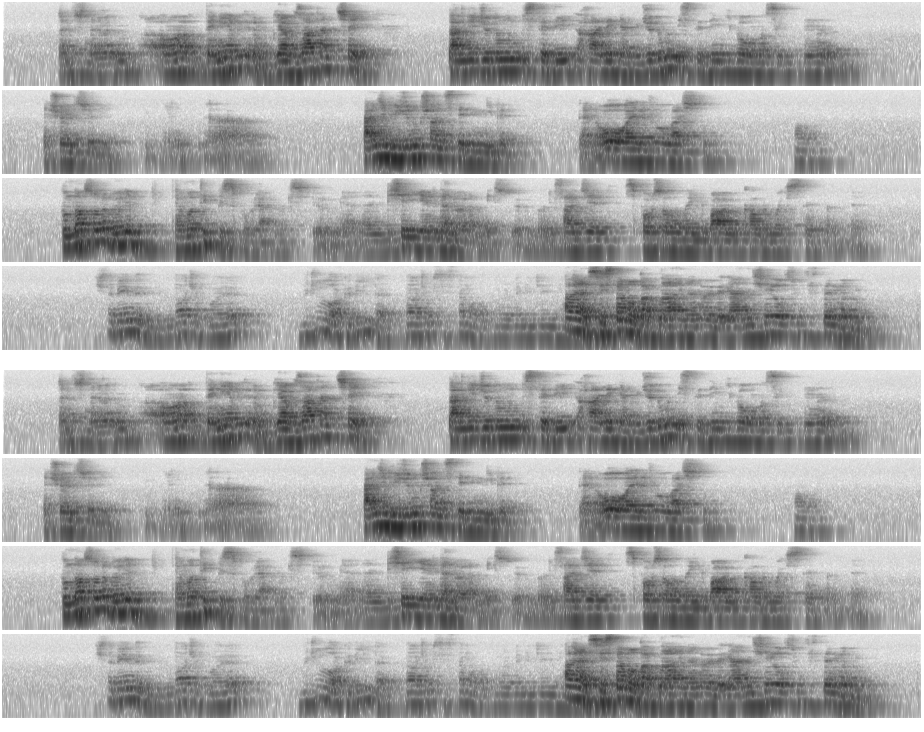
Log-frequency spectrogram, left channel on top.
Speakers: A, on the right; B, on the left.
A: Chess
B: Ben hiç
A: boxing.
B: denemedim ama deneyebilirim. Ya zaten şey ben vücudumun istediği hale gel vücudumun istediğim gibi olmasını ya şöyle söyleyeyim. Yani, e, Bence vücudum şu an istediğim gibi. Yani o, o hedefe ulaştım.
A: Tamam.
B: Bundan sonra böyle tematik bir spor yapmak istiyorum yani. Hani bir şeyi yeniden öğrenmek istiyorum. Böyle sadece spor salonuna gidip ağırlık kaldırmak istemiyorum yani.
A: İşte benim dediğim gibi daha çok böyle vücut odaklı değil de daha çok sistem odaklı öğrenebileceğin ilginç
B: Aynen
A: şeyler
B: sistem
A: oldu.
B: odaklı aynen öyle. Yani şey olsun istemiyorum.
